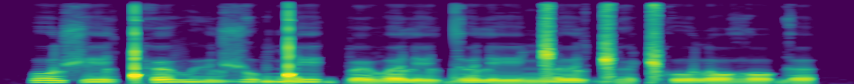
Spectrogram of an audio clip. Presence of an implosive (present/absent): absent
